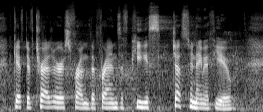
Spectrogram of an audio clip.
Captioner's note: none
